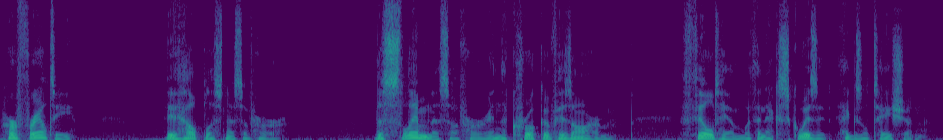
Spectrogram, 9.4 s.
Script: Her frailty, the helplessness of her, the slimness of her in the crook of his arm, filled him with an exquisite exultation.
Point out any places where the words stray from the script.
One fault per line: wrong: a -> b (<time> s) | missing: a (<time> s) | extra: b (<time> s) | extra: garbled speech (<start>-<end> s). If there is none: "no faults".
no faults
